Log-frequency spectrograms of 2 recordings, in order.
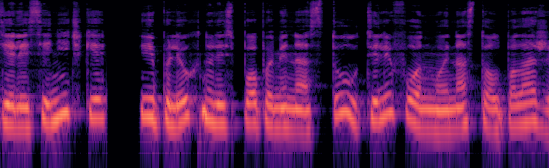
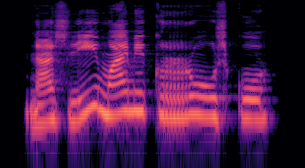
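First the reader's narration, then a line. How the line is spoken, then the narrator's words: Brisk growl. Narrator (Russian): прорычал деловито Лев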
